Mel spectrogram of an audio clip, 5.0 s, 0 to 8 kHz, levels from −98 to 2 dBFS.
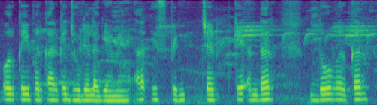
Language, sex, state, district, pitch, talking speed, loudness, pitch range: Hindi, male, Chandigarh, Chandigarh, 160 Hz, 180 wpm, -17 LUFS, 150-165 Hz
